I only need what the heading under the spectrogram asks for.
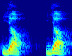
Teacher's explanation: मुंह से डायरेक्ट बीच से चला गया, ठीक, य कहीं से टच नहीं कर रहा, बीच से। र देखिए डायरेक्ट निकल गया मुंह के भीतर से। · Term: अंतस्थ व्यंजन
